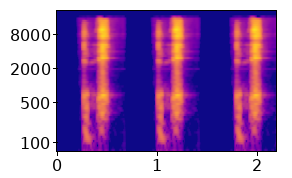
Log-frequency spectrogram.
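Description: Chewing sounds: three quick double chomps, about one every three quarters of a second.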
